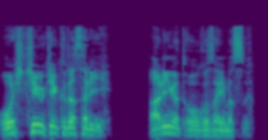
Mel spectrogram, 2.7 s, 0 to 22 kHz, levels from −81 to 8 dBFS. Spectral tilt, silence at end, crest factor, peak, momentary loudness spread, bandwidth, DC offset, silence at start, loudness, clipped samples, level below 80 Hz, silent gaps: -4 dB/octave; 0.15 s; 16 dB; -6 dBFS; 5 LU; 11.5 kHz; under 0.1%; 0 s; -22 LUFS; under 0.1%; -56 dBFS; 1.22-1.48 s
